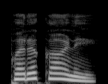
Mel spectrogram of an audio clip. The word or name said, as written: ಪರಕಾಲ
